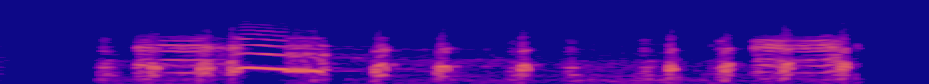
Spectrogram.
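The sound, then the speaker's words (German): A rooster crows loudly while chickens cluck in a rapid, uneven series of short calls, with no voices. “Statt der Prämie für E-Autos, da könnten Sie mir lieber einen Hühnerstyle und ein paar Hühner finanzieren.”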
